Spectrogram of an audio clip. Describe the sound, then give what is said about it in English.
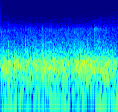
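A low, steady background rumble gives way to a sudden loud, sharp boom right at the end as a starting cannon is fired ashore when the flag reaches the bottom of the pole. “When the flag gets to the bottom of the pole, they'll fire the cannon, we'll be on our way.”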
